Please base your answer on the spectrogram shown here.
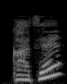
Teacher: Quand on dit « kaze » avec une intonation montante, cela devient une question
